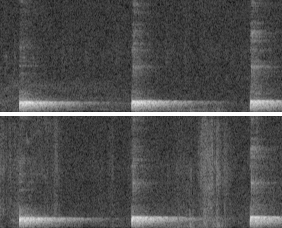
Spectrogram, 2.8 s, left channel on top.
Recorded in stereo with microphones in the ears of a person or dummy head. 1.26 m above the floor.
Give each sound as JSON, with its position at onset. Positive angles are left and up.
{"t": 0.2, "sound": "a pop", "side_deg": -25, "distance_m": 0.7}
